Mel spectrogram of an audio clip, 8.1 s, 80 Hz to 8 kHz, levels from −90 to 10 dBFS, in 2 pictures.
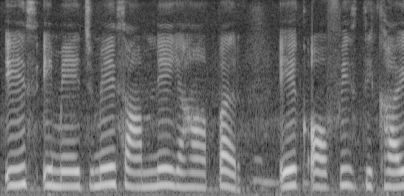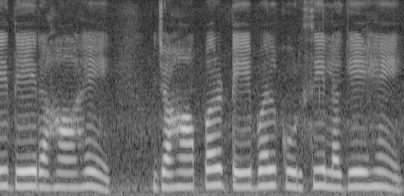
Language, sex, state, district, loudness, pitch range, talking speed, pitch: Hindi, male, Rajasthan, Jaipur, -16 LUFS, 215-235 Hz, 135 wpm, 225 Hz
